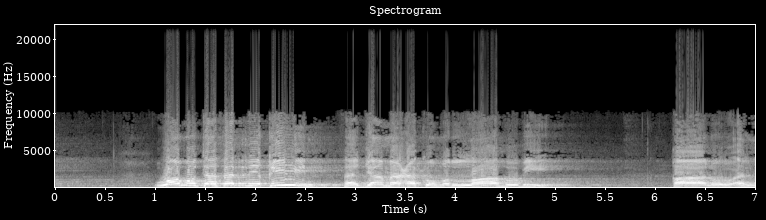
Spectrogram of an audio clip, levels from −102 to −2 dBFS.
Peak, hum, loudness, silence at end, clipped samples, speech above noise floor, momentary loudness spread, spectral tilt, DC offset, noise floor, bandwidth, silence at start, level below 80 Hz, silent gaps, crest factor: 0 dBFS; none; -8 LUFS; 0 s; 0.9%; 30 dB; 9 LU; -5 dB/octave; under 0.1%; -38 dBFS; 10.5 kHz; 0 s; -42 dBFS; none; 10 dB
